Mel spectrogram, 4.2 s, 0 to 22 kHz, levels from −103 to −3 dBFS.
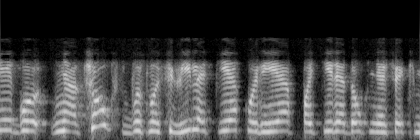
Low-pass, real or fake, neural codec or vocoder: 7.2 kHz; real; none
